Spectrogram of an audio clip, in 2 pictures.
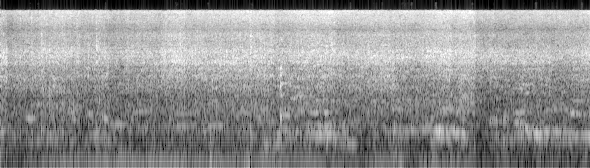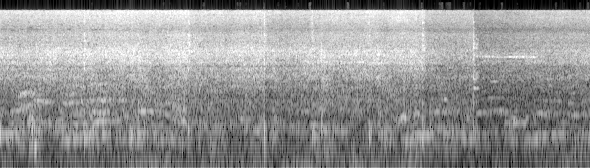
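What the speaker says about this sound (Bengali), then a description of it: "কিমাটাকে একটু নাড়াচাড়া করে" Chicken mince tossed onto onions in a pan is stirred and fried, a continuous hiss and sizzle with soft scraping of the spoon, close and steady.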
